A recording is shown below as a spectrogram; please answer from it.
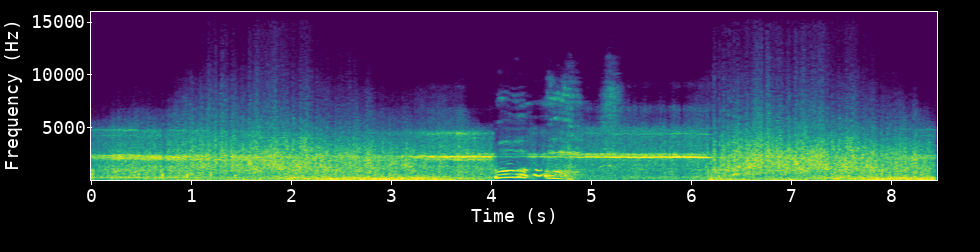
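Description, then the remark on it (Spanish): A loud, continuous roar of very fast jets crossing the sky and blasting explosions, the jets exploding like rockets in the air and the blasts shaking a huge residence and the jungle, fills the whole stretch, broken midway by a brief rising and falling whistle like a rocket streaking past before the rumbling roar resumes. “Cruzan por los cielos velocísimos jets que estallan como cohetes en el aire.”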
